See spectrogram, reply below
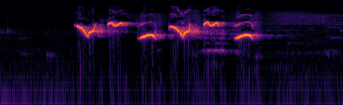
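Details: Cinereous tit song serving as a tutor recording for other songbirds: one short, clear phrase of about six high whistled notes, each sliding down and up sharply in quick succession.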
